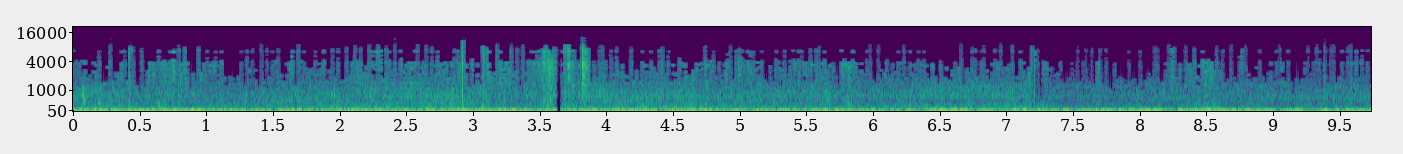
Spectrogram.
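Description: Cabin noise of a 2021 Ford Bronco driving on a dirt road: a steady low rumble of tyres and drivetrain, with scattered knocks and rattles as it goes over bumps.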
